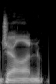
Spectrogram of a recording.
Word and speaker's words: Jahn: When Pollard goes in, we can call him John, but it's John spelled like Jan, like J-A-H-N.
